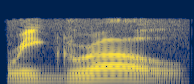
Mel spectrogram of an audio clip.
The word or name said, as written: regrow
